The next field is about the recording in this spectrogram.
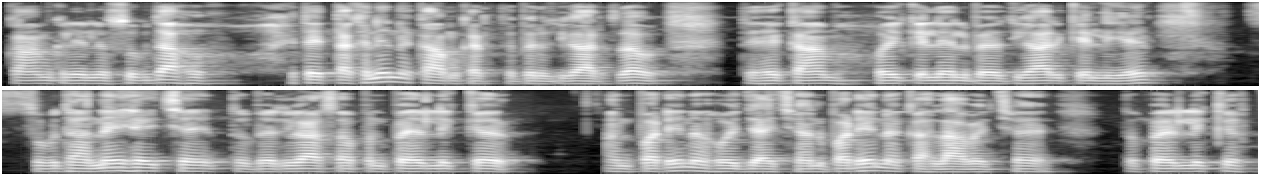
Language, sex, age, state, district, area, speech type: Maithili, male, 18-30, Bihar, Samastipur, rural, spontaneous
